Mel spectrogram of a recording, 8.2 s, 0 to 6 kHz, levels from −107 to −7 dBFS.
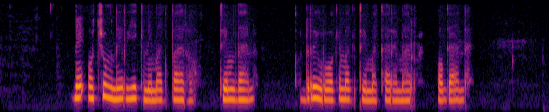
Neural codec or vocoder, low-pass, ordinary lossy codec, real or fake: none; 5.4 kHz; none; real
